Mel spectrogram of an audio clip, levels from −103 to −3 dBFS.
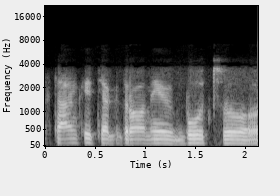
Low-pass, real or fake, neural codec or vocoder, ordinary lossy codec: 7.2 kHz; real; none; MP3, 48 kbps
